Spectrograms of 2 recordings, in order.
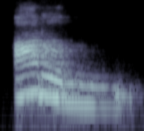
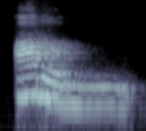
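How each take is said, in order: First: The final consonant is held with continuing sound. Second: The same.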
